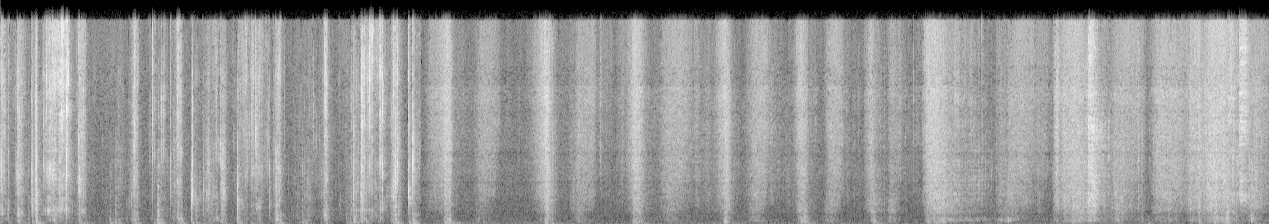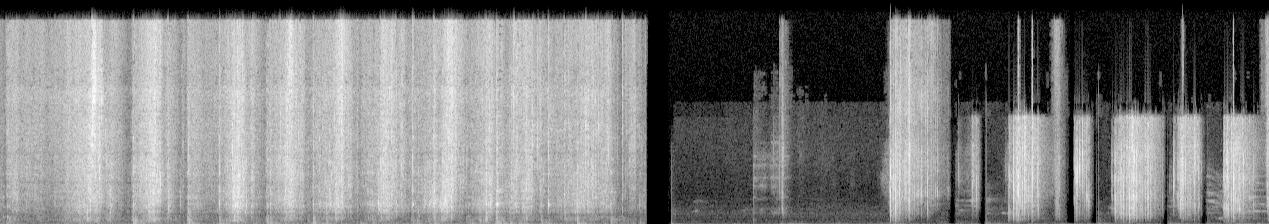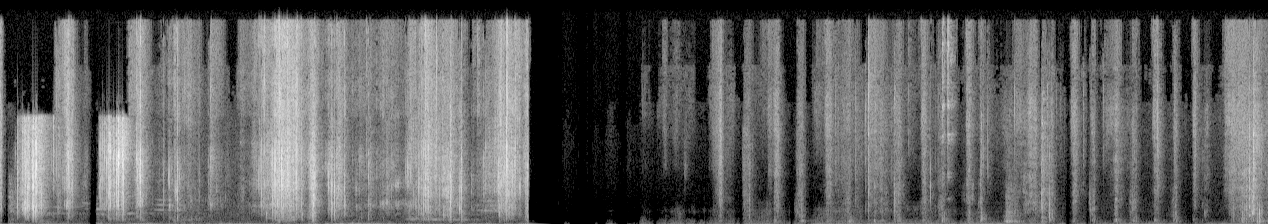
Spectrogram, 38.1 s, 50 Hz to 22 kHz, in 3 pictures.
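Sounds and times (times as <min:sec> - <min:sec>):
slime squeezed crackling and popping: 0:21.6 - 0:30.6.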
